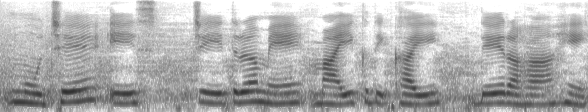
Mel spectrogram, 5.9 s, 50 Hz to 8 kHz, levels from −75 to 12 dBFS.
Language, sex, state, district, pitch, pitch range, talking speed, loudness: Hindi, female, Madhya Pradesh, Dhar, 215 Hz, 205-230 Hz, 90 wpm, -15 LUFS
